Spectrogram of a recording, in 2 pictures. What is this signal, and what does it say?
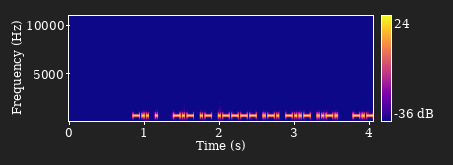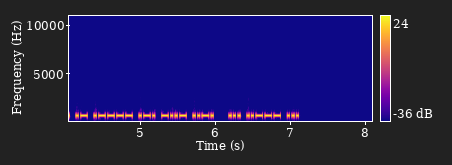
Morse code, heard as a keyed tone, about 39 wpm, 690 Hz. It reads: DE KA1RXF KA1RXF S2S
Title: SOTA QSO Practice 40wpm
